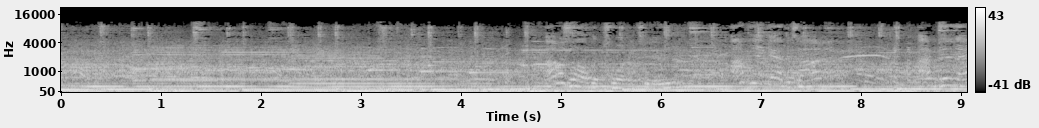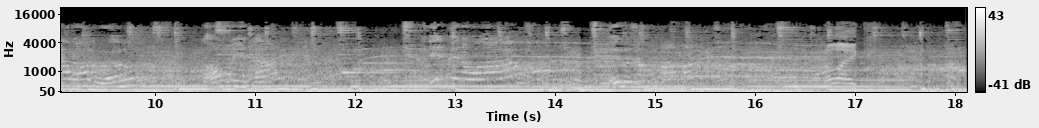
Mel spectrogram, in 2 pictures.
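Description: A crowd at the Sand in My Boots country music festival cheers, whoops and yells over loud live music with a heavy, steady bass line as a singer comes out on stage, the roar staying constant throughout.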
